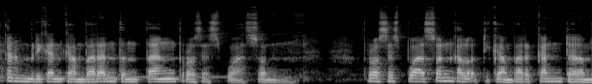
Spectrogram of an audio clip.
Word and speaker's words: Poisson: Tulisannya Poisson, tetapi kita membacanya adalah Poisson.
